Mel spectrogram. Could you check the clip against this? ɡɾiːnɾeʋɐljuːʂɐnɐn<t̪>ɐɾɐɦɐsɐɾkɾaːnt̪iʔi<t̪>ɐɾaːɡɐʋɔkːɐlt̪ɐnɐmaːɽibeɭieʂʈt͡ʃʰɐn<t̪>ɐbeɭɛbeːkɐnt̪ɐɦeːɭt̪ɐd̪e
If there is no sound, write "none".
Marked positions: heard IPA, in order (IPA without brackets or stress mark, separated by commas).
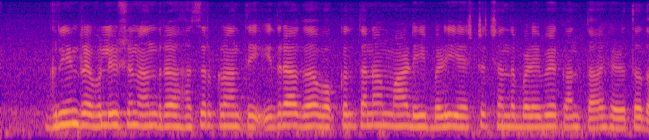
d̪, d̪, d̪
